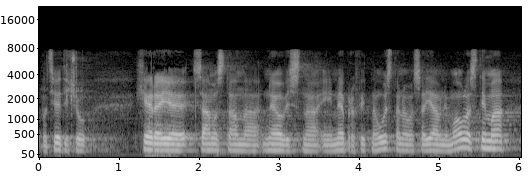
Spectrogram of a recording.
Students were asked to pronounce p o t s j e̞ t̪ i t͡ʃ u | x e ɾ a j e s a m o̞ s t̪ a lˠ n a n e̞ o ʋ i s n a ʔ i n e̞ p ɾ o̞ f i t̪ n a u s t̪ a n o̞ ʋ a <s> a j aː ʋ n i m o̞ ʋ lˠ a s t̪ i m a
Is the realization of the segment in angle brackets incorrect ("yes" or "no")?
no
